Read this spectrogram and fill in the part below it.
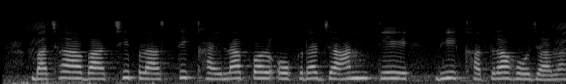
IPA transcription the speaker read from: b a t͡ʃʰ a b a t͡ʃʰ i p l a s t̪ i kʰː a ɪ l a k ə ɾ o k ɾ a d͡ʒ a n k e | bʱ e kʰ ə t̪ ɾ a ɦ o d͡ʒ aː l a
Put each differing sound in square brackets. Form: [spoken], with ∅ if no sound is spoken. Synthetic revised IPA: b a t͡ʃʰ a b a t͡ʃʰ i p l a s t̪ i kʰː a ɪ l a [p] ə ɾ o k ɾ a d͡ʒ a n k e | bʱ [i] kʰ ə t̪ ɾ a ɦ o d͡ʒ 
